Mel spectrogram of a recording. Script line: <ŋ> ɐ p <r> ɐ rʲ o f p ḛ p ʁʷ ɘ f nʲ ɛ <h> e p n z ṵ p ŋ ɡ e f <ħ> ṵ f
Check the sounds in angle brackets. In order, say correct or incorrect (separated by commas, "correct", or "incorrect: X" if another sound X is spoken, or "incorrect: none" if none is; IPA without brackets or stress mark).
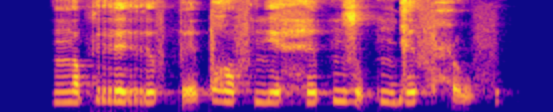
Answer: correct, incorrect: rʲ, correct, correct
